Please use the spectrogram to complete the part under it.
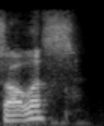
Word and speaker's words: Sola: Remind me, your last name is pronounced Solas? – No, Sola. – Sola. – S-O-L-A.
